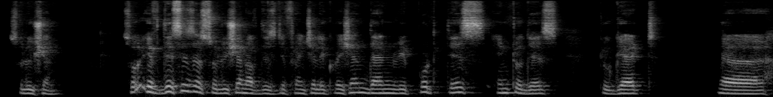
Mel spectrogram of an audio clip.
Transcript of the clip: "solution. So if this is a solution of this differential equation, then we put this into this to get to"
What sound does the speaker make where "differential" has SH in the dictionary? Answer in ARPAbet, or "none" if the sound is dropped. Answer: SH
